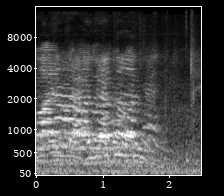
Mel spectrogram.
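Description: A group of children's voices talking and calling out over one another, fading away near the end.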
